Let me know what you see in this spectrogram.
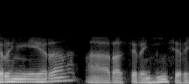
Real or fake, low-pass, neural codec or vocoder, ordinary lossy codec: fake; 3.6 kHz; codec, 16 kHz, 2 kbps, FunCodec, trained on Chinese and English, 25 frames a second; MP3, 32 kbps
